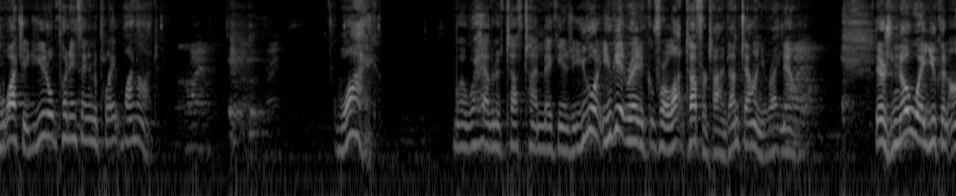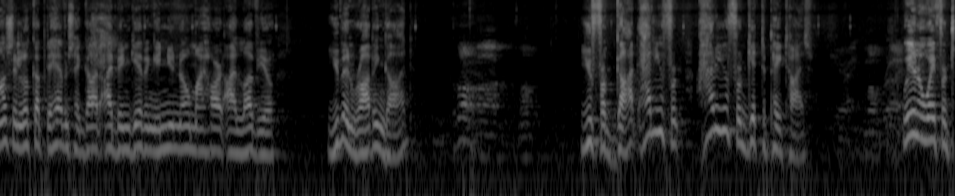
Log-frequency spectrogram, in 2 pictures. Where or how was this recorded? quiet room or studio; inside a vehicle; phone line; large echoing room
large echoing room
